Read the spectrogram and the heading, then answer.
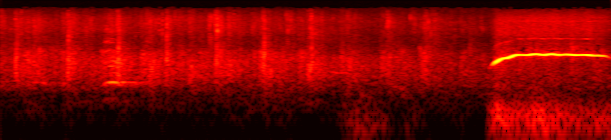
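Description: A church audience claps hands in praise to God in a steady, dense patter of applause, then a loud, sustained whistle slides upward and holds its pitch over swelling crowd noise to the end.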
